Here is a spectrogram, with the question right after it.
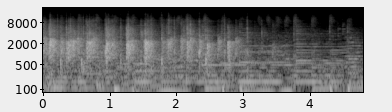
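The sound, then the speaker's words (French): A burst of audience applause on Radio PK for a guest's first time on the radio: many hands clapping densely for a few seconds before thinning out as a musical jingle with sustained tones rises underneath and carries on. “Et on applaudit pour sa première.”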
